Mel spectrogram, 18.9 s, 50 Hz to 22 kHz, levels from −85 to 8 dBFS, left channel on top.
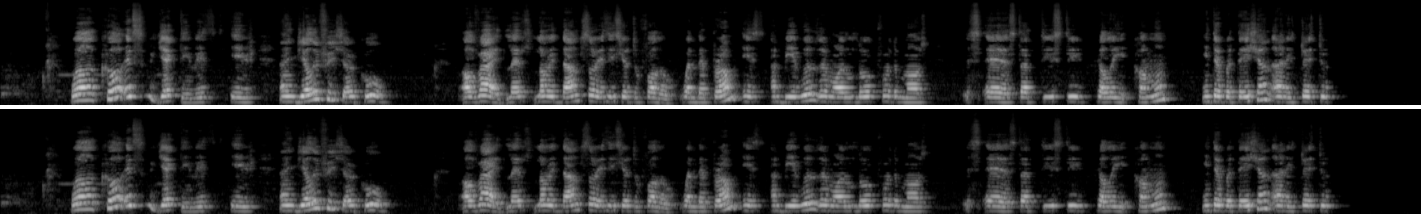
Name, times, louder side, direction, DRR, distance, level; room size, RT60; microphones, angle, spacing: voice 1, 1.0-2.8 3.1-3.4 3.7-5.2 6.2-12.3 13.0-15.6 16.0-17.7, left 4 dB, 25° left, 0.5 m, -28 dB
3.8 x 3.3 x 3.4 m
head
